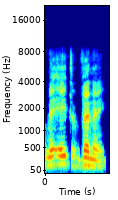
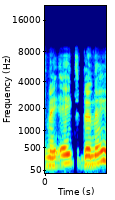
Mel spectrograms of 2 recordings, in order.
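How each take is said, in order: First: The second word starts with a soft v sound. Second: The second word starts with a hard b sound. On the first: The speaker calls it wrong. "and not me eight venei" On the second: The speaker calls it right. "that's why it's me eight bnei"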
